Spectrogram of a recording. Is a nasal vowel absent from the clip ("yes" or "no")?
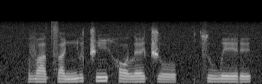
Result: no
